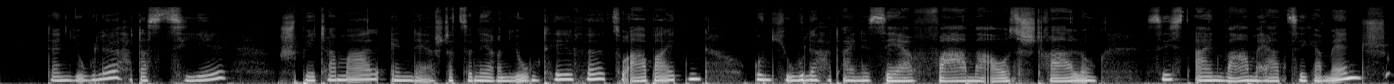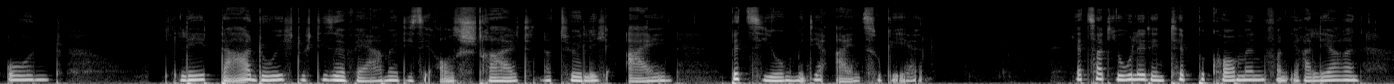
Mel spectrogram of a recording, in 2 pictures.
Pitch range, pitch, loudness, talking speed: 160-210 Hz, 185 Hz, -20 LUFS, 105 wpm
